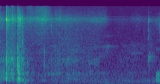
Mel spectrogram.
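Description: Handling noise as an airsoft gun is put back into its box: a few sharp clicks and knocks at the start, then rustling that fades away about a second and a half in.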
